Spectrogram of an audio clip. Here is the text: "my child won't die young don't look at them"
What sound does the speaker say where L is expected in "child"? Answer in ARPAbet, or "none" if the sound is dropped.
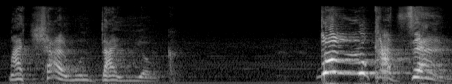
L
